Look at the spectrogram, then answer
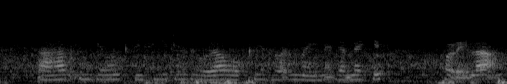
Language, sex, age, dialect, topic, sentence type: Bhojpuri, female, 18-24, Western, banking, question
